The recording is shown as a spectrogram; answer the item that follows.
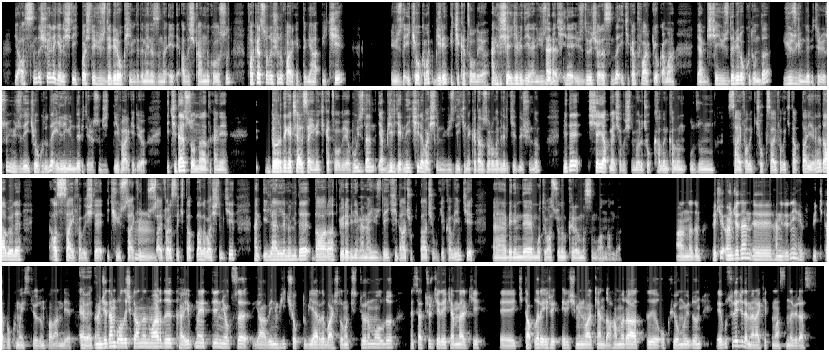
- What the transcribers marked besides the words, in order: laughing while speaking: "Evet"
- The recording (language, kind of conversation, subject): Turkish, podcast, Yeni bir alışkanlık kazanırken hangi adımları izlersin?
